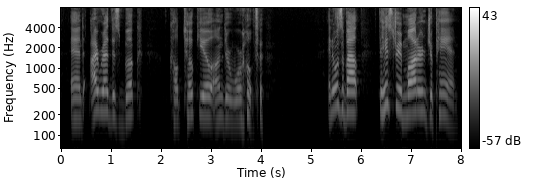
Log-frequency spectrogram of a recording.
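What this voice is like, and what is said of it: Slightly raspy voice. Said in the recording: “you could probably hear my voice a little raspy because I'm fighting a cold”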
